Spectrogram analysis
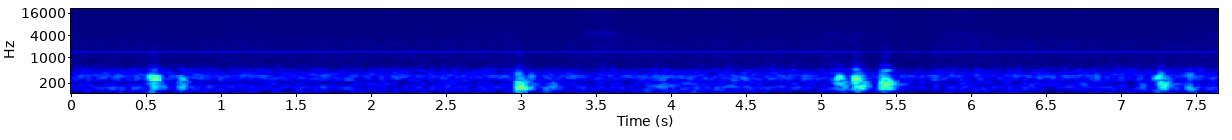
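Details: Fetal hiccups picked up on a non-stress test fetal monitor: soft muffled rhythmic thumps through the monitor's low whooshing hiss.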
